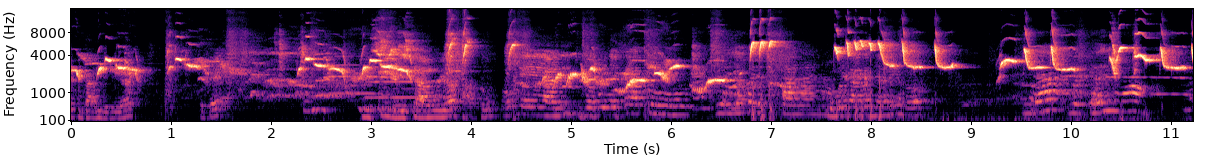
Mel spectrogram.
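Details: Caged bird, just brought in, singing as soon as its cage cover is lifted: fast, varied outpouring of high squeaky slurs and repeated sharp descending whistles, with brief pauses between bursts and faint background music.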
